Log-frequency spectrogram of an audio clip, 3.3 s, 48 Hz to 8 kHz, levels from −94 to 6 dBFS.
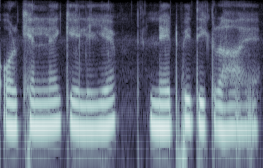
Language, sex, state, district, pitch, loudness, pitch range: Hindi, female, Arunachal Pradesh, Lower Dibang Valley, 170 Hz, -15 LUFS, 165-180 Hz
